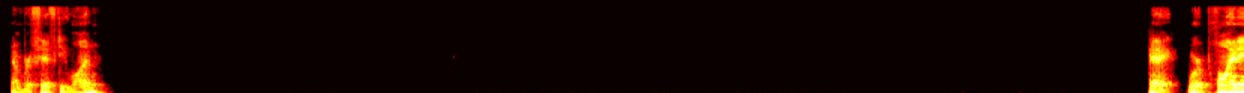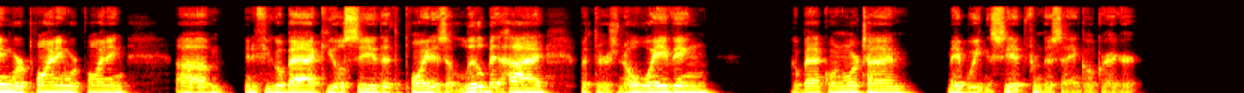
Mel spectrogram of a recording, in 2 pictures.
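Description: A man talks calmly into a microphone over an online call.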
